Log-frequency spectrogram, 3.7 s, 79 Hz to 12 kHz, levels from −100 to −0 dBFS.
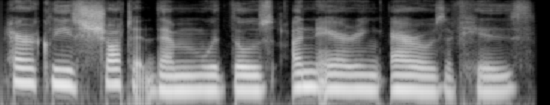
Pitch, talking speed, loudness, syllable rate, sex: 175 Hz, 165 wpm, -18 LUFS, 4.9 syllables/s, female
